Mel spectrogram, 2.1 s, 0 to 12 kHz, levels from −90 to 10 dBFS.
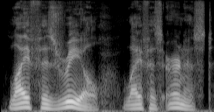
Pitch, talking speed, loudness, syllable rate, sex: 115 Hz, 170 wpm, -17 LUFS, 3.9 syllables/s, male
